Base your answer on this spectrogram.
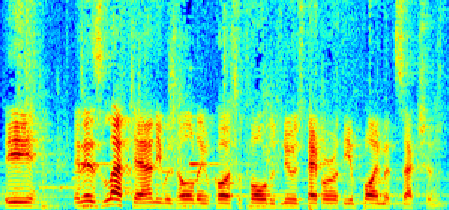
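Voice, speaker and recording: A man's voice: fairly high pitch, steady tone, brisk. A man narrating an old-time radio comedy as a storyteller. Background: music.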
